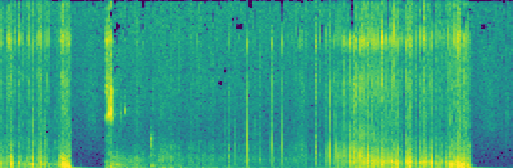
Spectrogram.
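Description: Long jeweled fake nails scratch across a black foam microphone windscreen, making soft, dense, low scratching and rubbing noise. The sound swells to louder bursts near the start and end, with a brief gap of silence around the first second.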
